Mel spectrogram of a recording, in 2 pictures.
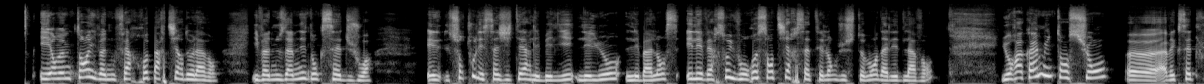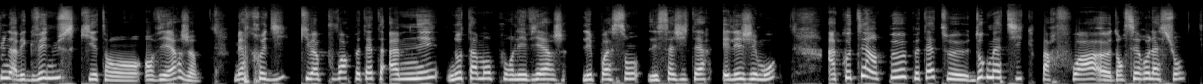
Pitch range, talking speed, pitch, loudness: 215-275 Hz, 215 wpm, 245 Hz, -13 LUFS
